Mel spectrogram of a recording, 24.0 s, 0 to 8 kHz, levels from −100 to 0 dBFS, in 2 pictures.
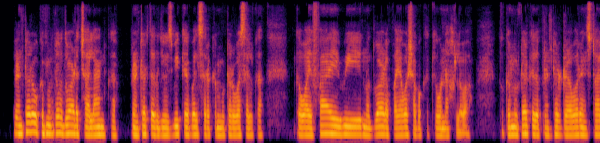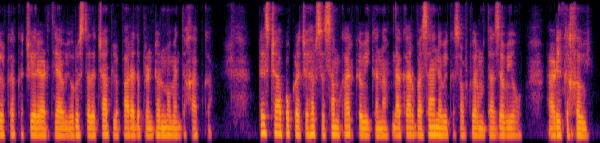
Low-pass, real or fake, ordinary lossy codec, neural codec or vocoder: none; real; none; none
